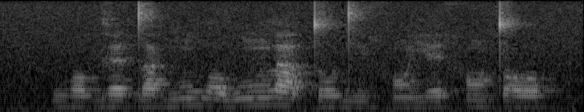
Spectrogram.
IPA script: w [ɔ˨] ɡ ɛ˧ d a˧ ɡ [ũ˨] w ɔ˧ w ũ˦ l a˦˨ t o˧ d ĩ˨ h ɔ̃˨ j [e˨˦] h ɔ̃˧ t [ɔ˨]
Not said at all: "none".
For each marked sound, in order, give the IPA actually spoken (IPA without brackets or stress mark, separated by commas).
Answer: ɔ˨, ũ˦, e˨˦, ɔ˧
